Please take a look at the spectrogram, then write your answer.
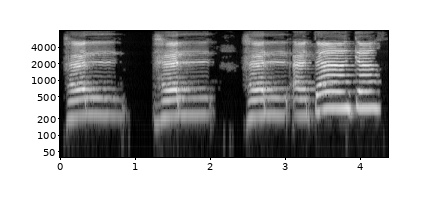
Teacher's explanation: Mulai dari ayat 1 kembali. Hal ataka, tekan lam sukun dengan menahan sebagian suara di ujung lidahnya tanpa memantulkan menjadi hal ataka.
